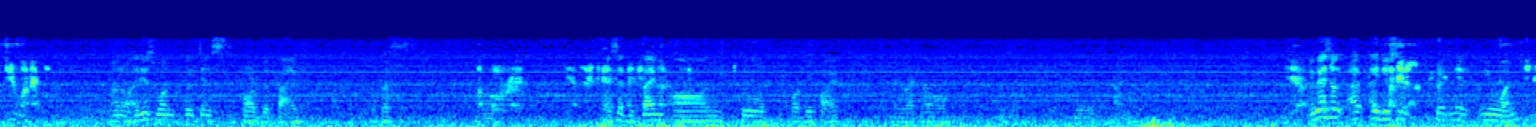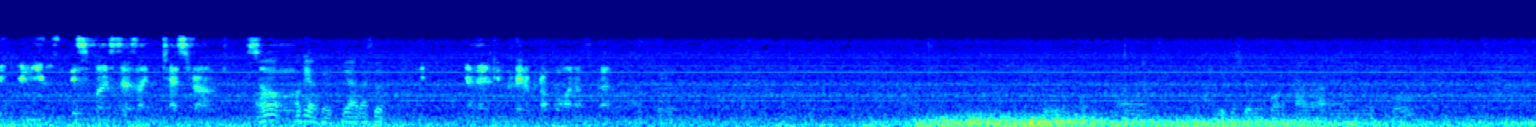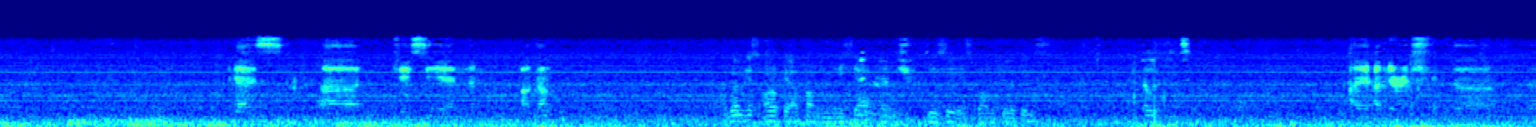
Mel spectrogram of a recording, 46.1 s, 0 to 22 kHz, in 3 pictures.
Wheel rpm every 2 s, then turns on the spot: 0, 0, 0, 0, 0, 0, 0, 0, 0, 0, 0, 0, 0, 0, 0, 0, 0, 0, 0, 0, 0, 0, 0.
none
